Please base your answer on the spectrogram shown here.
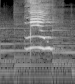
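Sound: cat meowing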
